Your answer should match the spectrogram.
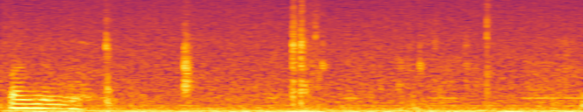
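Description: A few faint, irregular clicks and light knocks of small objects being handled and moved about, over a faint steady low hum.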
